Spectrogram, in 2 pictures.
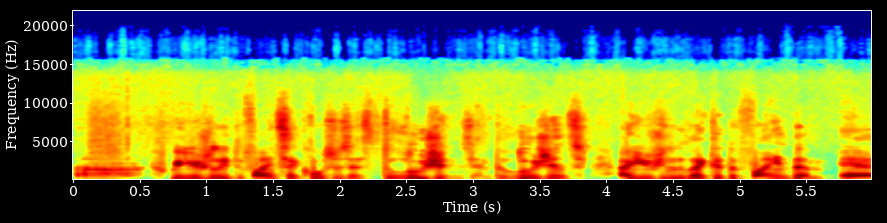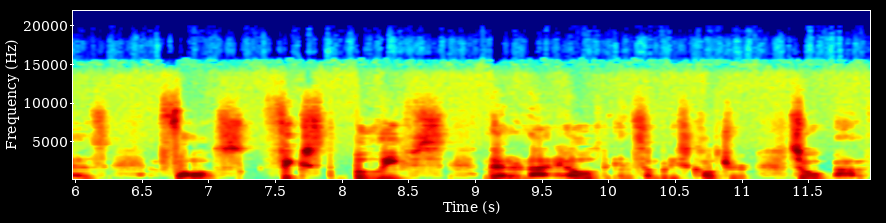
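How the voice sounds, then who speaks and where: A male doctor with a fairly low voice and a clearly gravelly, fry-laden edge. He explains in plain words as in an informal lecture. His delivery is deliberate and halting, built point by point. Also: level tone. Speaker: doctor giving educational explanation.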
